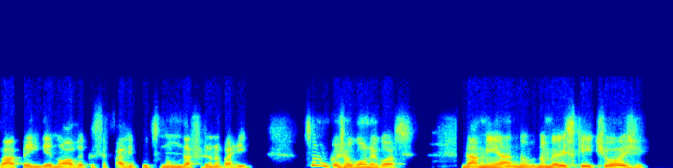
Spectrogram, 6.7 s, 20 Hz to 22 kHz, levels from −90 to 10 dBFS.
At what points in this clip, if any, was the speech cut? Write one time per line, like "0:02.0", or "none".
0:04.6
